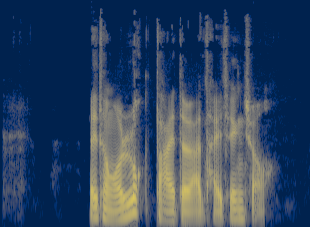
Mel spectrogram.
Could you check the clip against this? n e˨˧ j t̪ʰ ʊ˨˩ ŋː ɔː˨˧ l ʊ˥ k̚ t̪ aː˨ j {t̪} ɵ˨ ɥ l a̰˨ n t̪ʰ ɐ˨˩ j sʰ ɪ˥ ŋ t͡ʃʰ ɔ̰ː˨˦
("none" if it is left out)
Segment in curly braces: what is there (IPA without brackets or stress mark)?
t̪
